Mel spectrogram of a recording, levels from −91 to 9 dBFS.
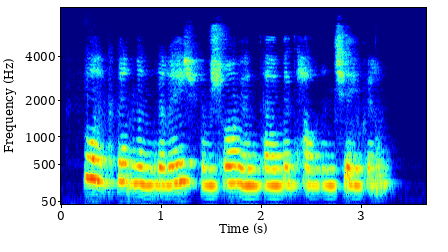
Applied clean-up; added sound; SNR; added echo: neural mask model DeepFilterNet 3.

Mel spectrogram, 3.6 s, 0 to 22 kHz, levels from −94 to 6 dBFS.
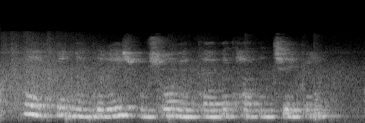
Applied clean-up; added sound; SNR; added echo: none; Thunder / Rain; 19 dB; reverberation time 0.6 s.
